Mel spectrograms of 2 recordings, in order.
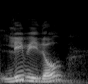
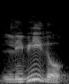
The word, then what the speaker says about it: libido: En efecto, puesto que no, lo que muchas veces se dice líbido, se debería decir libido, que es el deseo sexual.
